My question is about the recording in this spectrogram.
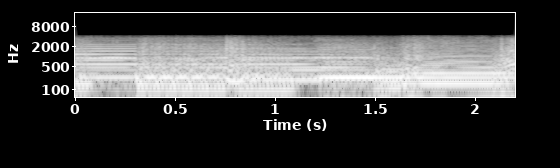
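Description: Instrumental band music in a gap between sung lines: a guitar chord struck at the start, then held guitar notes over a bass line, moving through several notes.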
